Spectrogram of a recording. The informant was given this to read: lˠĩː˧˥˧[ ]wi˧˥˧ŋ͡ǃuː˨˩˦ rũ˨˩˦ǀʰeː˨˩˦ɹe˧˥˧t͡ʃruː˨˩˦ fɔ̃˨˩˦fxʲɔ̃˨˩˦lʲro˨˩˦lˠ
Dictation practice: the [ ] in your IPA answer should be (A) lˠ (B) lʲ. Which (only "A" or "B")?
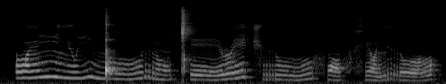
B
